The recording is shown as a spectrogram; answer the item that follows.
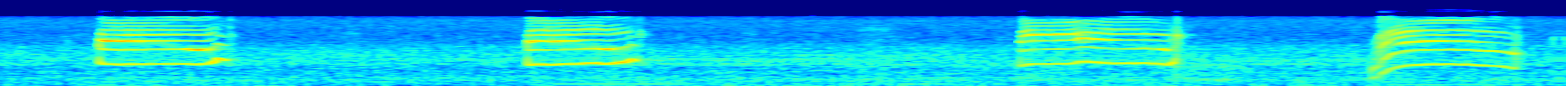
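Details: Domestic cat meowing four times over about eight seconds, each meow a short, clear, harmonic-rich cry roughly half a second long, the last one rising then sliding down; quiet room background between calls.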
